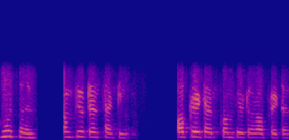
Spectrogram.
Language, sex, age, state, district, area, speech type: Marathi, female, 18-30, Maharashtra, Aurangabad, rural, conversation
